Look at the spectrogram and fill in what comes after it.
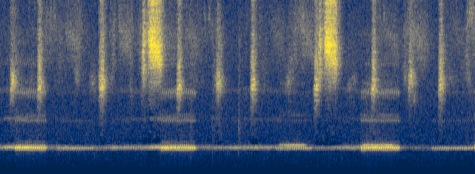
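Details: Warm summer night in Bulgaria, crickets chirping in grass: a continuous high ringing trill that rises and falls in loudness roughly every second, overlapping callers and brief higher pulses, otherwise quiet.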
